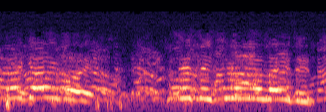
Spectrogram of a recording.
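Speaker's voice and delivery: excited commentary. Acted. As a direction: call the contest like a live match. Live play-by-play commentary.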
